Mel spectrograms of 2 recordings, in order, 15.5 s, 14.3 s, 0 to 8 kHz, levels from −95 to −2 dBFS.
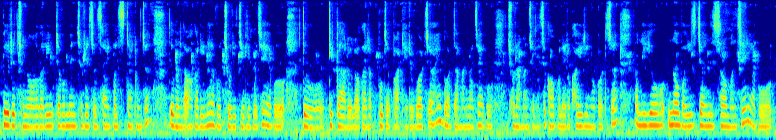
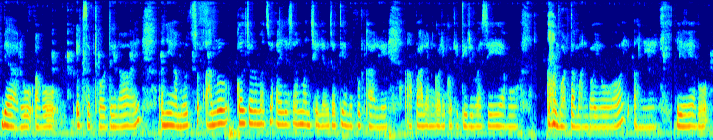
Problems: none marked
